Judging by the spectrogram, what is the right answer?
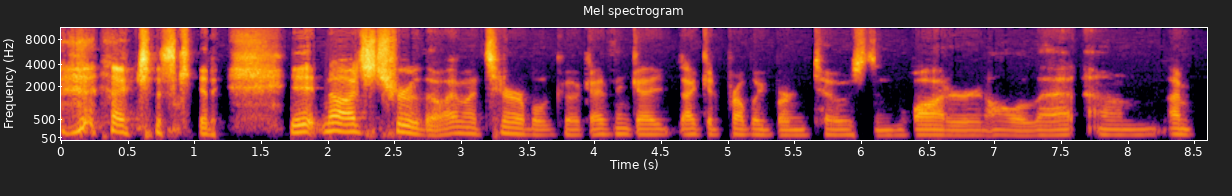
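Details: Adult male speaker; typical speech.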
